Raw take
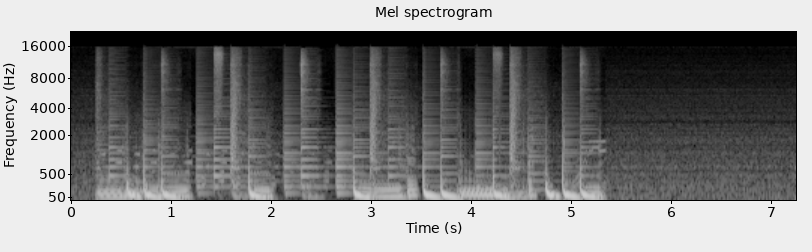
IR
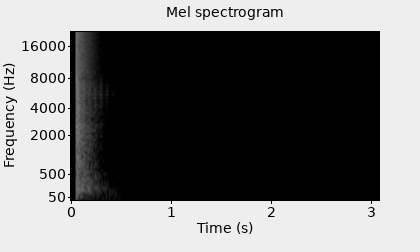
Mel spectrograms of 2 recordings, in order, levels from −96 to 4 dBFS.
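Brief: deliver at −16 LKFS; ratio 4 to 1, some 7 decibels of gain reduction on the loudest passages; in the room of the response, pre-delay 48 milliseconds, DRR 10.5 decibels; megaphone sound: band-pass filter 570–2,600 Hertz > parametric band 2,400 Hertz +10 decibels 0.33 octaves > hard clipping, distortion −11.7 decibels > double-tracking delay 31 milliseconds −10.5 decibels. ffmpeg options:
-filter_complex "[0:a]acompressor=threshold=-27dB:ratio=4,asplit=2[link_01][link_02];[1:a]atrim=start_sample=2205,adelay=48[link_03];[link_02][link_03]afir=irnorm=-1:irlink=0,volume=-11dB[link_04];[link_01][link_04]amix=inputs=2:normalize=0,highpass=570,lowpass=2600,equalizer=frequency=2400:width_type=o:width=0.33:gain=10,asoftclip=type=hard:threshold=-30dB,asplit=2[link_05][link_06];[link_06]adelay=31,volume=-10.5dB[link_07];[link_05][link_07]amix=inputs=2:normalize=0,volume=23.5dB"

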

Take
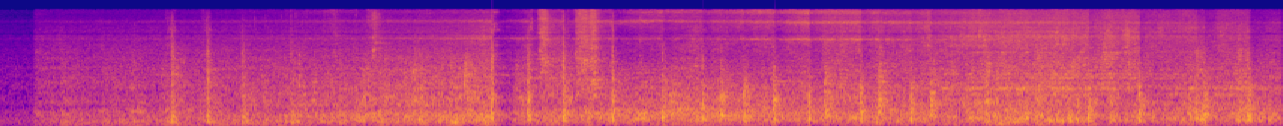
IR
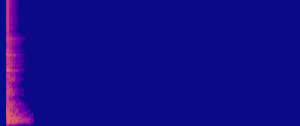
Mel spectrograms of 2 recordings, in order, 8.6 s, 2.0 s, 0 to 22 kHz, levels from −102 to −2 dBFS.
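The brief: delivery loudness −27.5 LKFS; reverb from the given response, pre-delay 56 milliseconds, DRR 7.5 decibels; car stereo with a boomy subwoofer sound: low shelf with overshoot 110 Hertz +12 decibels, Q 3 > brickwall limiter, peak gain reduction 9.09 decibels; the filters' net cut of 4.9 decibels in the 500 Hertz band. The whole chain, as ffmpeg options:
-filter_complex "[0:a]equalizer=frequency=500:width_type=o:gain=-5.5,asplit=2[link_01][link_02];[1:a]atrim=start_sample=2205,adelay=56[link_03];[link_02][link_03]afir=irnorm=-1:irlink=0,volume=-11.5dB[link_04];[link_01][link_04]amix=inputs=2:normalize=0,lowshelf=frequency=110:width_type=q:width=3:gain=12,volume=2dB,alimiter=limit=-17.5dB:level=0:latency=1"

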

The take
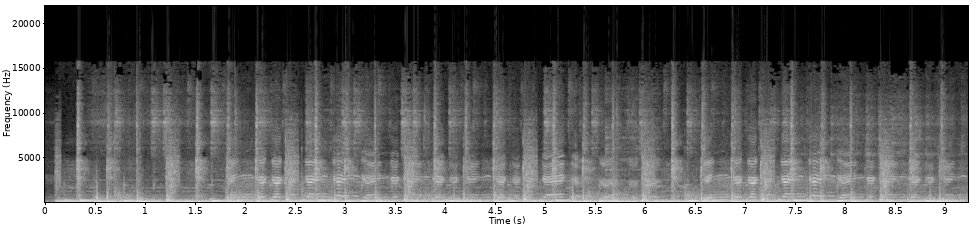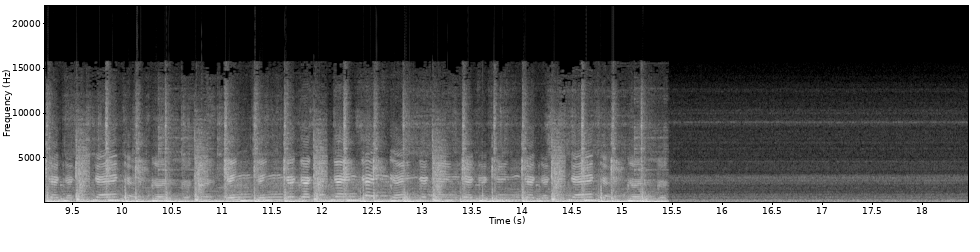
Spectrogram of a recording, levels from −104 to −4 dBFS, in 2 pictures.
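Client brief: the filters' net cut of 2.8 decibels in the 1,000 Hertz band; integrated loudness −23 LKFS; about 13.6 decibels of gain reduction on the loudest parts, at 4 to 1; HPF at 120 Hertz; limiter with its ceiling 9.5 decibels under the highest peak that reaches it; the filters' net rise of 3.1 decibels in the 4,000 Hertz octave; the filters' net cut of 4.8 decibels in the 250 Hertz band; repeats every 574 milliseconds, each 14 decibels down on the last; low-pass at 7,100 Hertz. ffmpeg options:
ffmpeg -i in.wav -af "highpass=120,lowpass=7100,equalizer=frequency=250:width_type=o:gain=-6,equalizer=frequency=1000:width_type=o:gain=-3.5,equalizer=frequency=4000:width_type=o:gain=4.5,acompressor=threshold=-38dB:ratio=4,alimiter=level_in=7.5dB:limit=-24dB:level=0:latency=1,volume=-7.5dB,aecho=1:1:574|1148:0.2|0.0399,volume=18dB" out.wav

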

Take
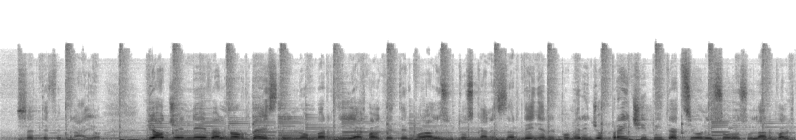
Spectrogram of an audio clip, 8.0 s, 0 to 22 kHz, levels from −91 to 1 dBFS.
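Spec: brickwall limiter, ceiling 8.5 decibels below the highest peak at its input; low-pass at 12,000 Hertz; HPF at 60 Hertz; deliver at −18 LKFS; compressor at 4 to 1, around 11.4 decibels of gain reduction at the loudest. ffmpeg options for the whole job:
ffmpeg -i in.wav -af "highpass=60,lowpass=12000,acompressor=threshold=-22dB:ratio=4,volume=11.5dB,alimiter=limit=-8dB:level=0:latency=1" out.wav

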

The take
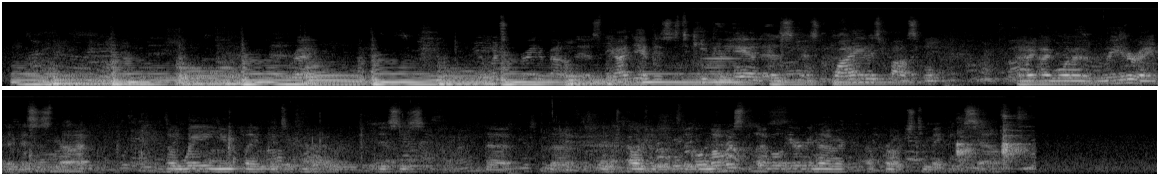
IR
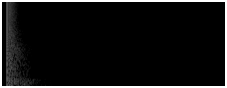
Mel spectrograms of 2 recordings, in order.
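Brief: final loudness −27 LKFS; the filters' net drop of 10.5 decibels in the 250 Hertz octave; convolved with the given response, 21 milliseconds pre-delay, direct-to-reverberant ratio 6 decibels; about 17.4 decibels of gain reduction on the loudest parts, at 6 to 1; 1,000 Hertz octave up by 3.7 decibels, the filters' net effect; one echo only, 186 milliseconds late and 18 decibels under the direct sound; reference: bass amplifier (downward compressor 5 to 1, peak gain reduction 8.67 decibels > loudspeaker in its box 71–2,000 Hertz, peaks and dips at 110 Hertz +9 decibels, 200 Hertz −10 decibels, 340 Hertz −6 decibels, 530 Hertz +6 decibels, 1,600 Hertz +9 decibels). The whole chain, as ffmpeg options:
-filter_complex "[0:a]equalizer=frequency=250:width_type=o:gain=-7.5,equalizer=frequency=1000:width_type=o:gain=3.5,acompressor=threshold=-37dB:ratio=6,aecho=1:1:186:0.126,asplit=2[link_01][link_02];[1:a]atrim=start_sample=2205,adelay=21[link_03];[link_02][link_03]afir=irnorm=-1:irlink=0,volume=-8.5dB[link_04];[link_01][link_04]amix=inputs=2:normalize=0,acompressor=threshold=-40dB:ratio=5,highpass=frequency=71:width=0.5412,highpass=frequency=71:width=1.3066,equalizer=frequency=110:width_type=q:width=4:gain=9,equalizer=frequency=200:width_type=q:width=4:gain=-10,equalizer=frequency=340:width_type=q:width=4:gain=-6,equalizer=frequency=530:width_type=q:width=4:gain=6,equalizer=frequency=1600:width_type=q:width=4:gain=9,lowpass=frequency=2000:width=0.5412,lowpass=frequency=2000:width=1.3066,volume=15dB"

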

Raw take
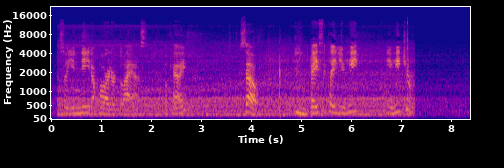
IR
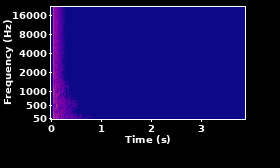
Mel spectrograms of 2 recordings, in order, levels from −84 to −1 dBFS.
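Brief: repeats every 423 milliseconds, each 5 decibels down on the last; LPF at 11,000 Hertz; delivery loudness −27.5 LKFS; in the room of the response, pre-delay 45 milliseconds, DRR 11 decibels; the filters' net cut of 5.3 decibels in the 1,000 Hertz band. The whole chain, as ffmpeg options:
-filter_complex "[0:a]lowpass=11000,equalizer=frequency=1000:width_type=o:gain=-8,aecho=1:1:423|846|1269|1692|2115|2538|2961:0.562|0.315|0.176|0.0988|0.0553|0.031|0.0173,asplit=2[link_01][link_02];[1:a]atrim=start_sample=2205,adelay=45[link_03];[link_02][link_03]afir=irnorm=-1:irlink=0,volume=-13.5dB[link_04];[link_01][link_04]amix=inputs=2:normalize=0,volume=1dB"

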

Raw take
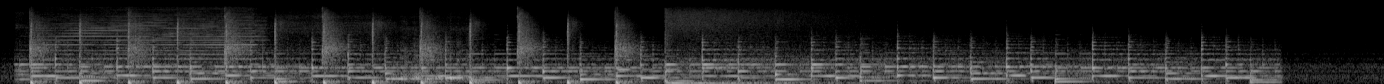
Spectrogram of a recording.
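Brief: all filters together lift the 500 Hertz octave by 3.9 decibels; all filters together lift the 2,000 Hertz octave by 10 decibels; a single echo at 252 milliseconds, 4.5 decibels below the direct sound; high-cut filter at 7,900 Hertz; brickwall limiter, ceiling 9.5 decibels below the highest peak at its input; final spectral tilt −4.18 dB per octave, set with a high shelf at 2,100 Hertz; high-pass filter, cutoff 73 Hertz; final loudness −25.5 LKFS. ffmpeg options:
ffmpeg -i in.wav -af "highpass=73,lowpass=7900,equalizer=frequency=500:width_type=o:gain=4.5,equalizer=frequency=2000:width_type=o:gain=9,highshelf=frequency=2100:gain=5,alimiter=limit=-15dB:level=0:latency=1,aecho=1:1:252:0.596,volume=0.5dB" out.wav

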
